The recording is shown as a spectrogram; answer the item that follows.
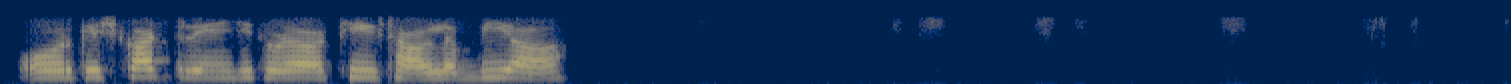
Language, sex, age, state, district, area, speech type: Dogri, female, 30-45, Jammu and Kashmir, Reasi, urban, conversation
